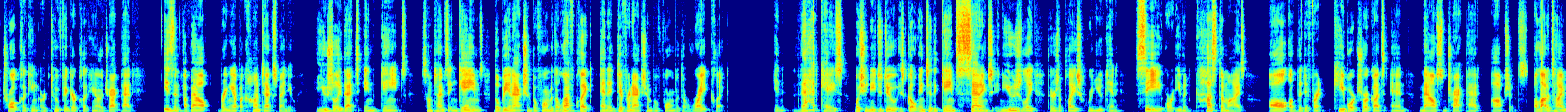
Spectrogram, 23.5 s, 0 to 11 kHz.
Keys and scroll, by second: 20.7 [.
